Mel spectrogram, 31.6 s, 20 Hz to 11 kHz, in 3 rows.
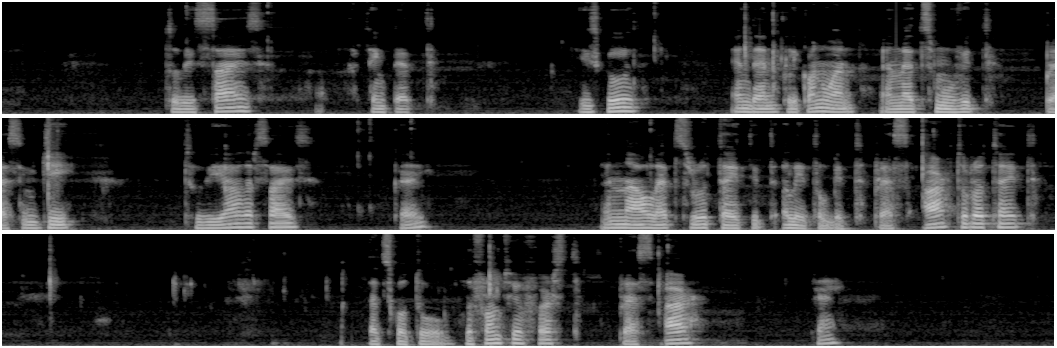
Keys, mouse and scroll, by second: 1.9 click, 2.5-4.1 middle drag, 10.8 g, 14.1 click, 14.5 middle click, 14.9-31.5 middle drag, 19.6 r, 23.7 Escape, 27.0-31.5 drag, 27.5 r.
